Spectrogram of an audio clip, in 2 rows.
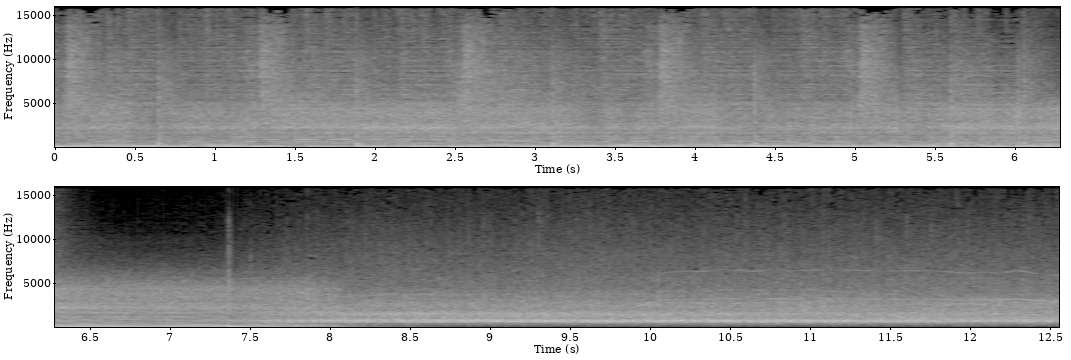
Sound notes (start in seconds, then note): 3.6 energetic rock music; 7.6 crowd cheering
